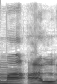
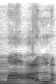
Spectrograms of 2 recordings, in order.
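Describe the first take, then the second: The two takes are said the same way.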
